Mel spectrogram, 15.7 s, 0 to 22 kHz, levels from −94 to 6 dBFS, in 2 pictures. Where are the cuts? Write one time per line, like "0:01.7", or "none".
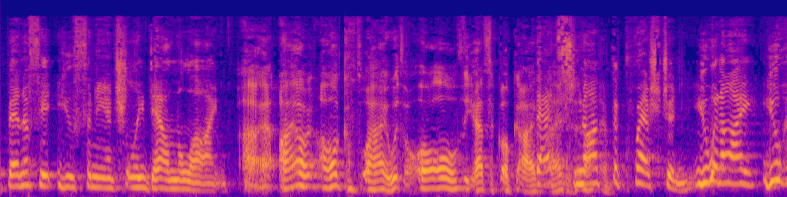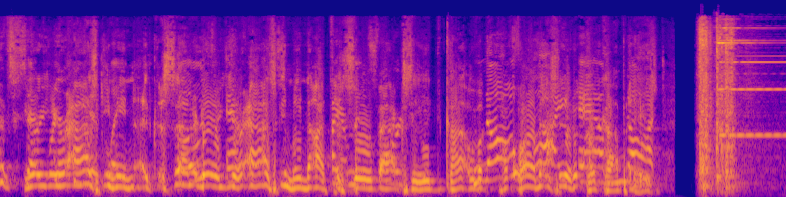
0:14.6

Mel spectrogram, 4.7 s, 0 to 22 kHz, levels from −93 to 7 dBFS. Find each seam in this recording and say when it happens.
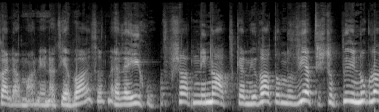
0:02.0

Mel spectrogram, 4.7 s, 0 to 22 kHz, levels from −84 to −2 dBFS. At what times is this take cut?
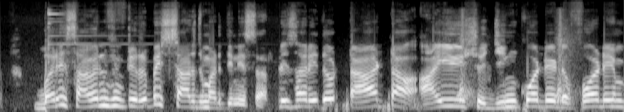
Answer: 0:02.1

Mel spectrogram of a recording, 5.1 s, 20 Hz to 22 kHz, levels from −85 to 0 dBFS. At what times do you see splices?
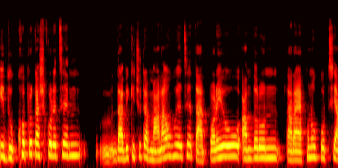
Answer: none

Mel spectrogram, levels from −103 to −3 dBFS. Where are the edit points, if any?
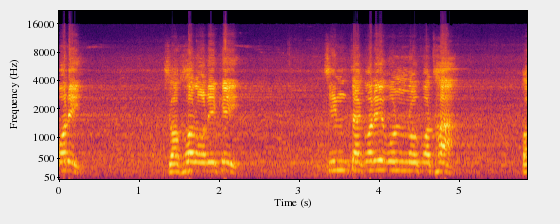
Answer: none

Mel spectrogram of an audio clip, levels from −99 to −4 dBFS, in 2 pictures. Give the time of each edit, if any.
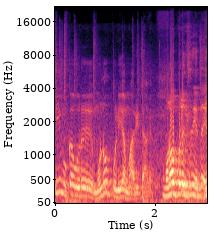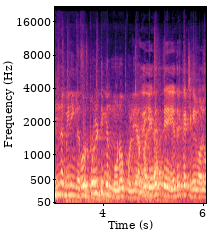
none

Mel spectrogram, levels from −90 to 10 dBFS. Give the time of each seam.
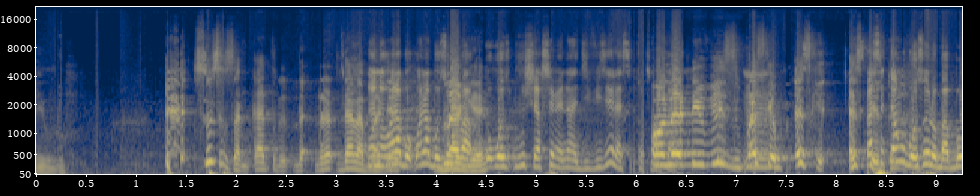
none

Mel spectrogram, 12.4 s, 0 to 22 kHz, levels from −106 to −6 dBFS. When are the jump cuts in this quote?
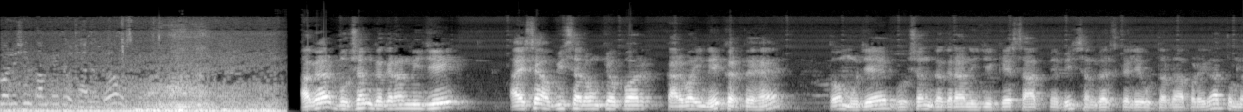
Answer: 0:02.8

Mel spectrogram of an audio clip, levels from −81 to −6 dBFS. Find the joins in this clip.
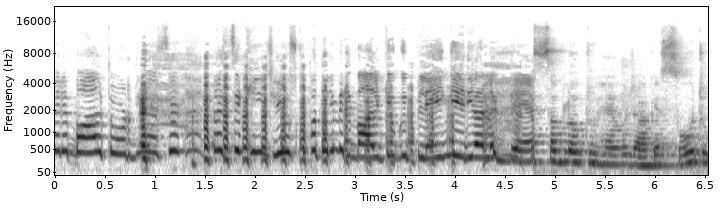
0:04.8

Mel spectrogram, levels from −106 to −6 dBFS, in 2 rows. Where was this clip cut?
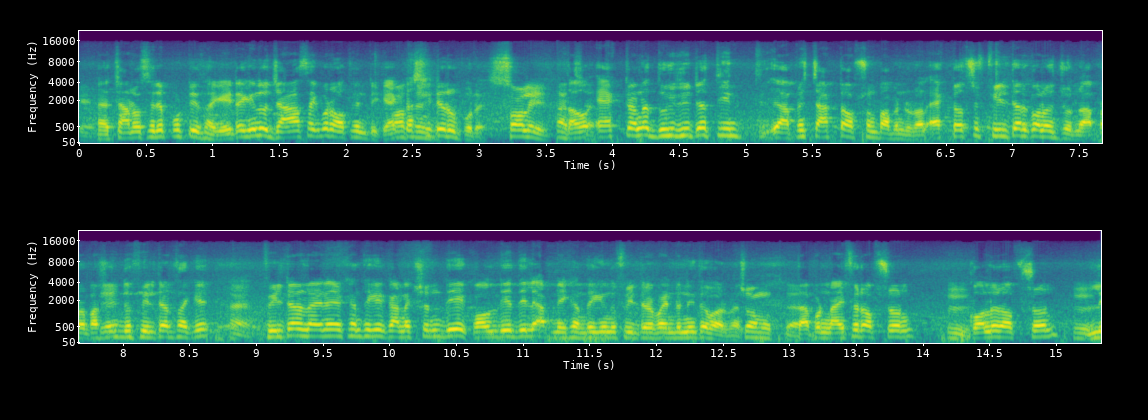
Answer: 0:03.5

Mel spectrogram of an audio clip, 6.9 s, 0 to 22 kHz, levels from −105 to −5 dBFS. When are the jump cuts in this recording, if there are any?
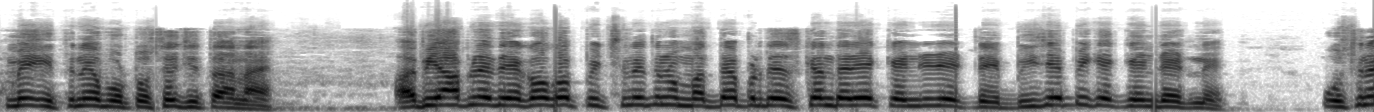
none

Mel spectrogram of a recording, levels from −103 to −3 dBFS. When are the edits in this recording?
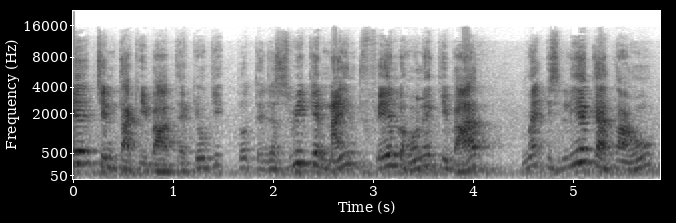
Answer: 0:01.5

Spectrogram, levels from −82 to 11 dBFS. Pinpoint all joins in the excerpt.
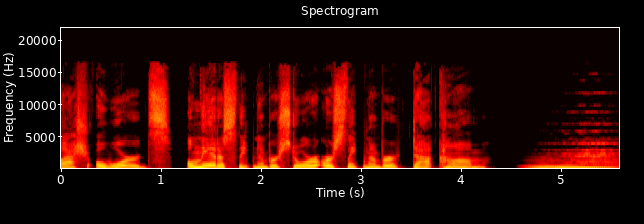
0:04.3

